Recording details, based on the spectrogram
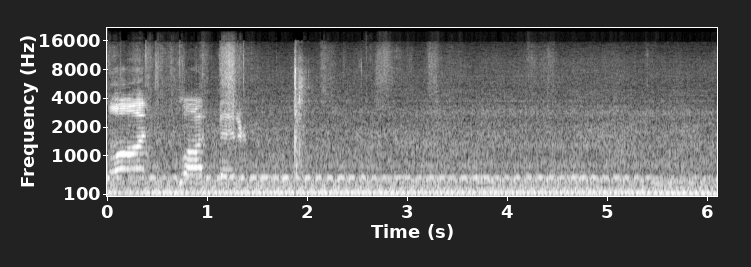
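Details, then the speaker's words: Grand Marquis with H-pipe fitted and no muffler yet: deep, loud, even rumble with a throaty low tone, deeper and meaner than before. Normal exhaust note without muffler. "a little throater a little deeper a little meaner [Music] yeah that sounds a lot better"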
